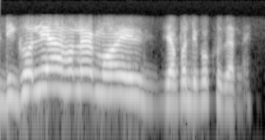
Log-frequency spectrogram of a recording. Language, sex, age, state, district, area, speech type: Assamese, female, 60+, Assam, Kamrup Metropolitan, urban, conversation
